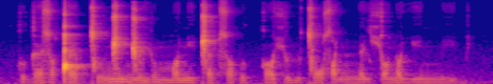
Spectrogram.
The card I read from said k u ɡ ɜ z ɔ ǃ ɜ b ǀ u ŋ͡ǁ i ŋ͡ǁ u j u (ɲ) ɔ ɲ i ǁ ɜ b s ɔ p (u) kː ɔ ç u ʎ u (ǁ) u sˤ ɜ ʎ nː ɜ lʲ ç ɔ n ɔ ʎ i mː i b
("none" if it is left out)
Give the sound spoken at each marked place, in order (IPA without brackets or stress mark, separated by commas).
mː, u, ǀ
